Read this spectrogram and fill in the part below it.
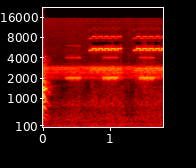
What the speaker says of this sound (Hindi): फोन की आवाज तो वहीं से आ रही है।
